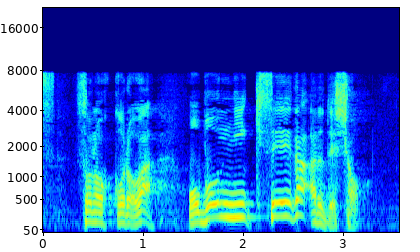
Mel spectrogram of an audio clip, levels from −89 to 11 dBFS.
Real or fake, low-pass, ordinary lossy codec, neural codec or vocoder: real; none; none; none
